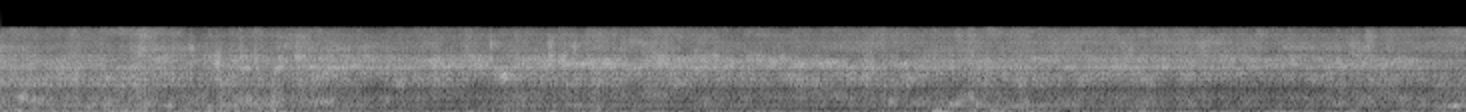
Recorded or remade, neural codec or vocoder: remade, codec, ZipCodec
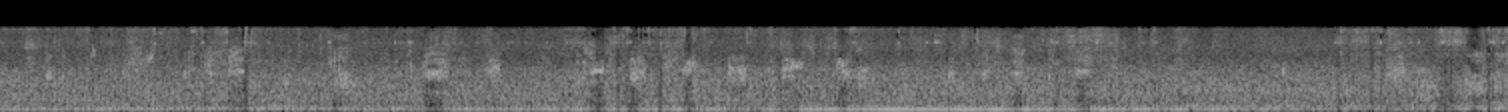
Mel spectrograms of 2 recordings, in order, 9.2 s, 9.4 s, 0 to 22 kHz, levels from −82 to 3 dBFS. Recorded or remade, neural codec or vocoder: recorded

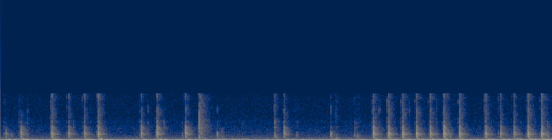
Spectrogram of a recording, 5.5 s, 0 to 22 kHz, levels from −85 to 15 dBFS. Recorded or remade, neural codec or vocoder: recorded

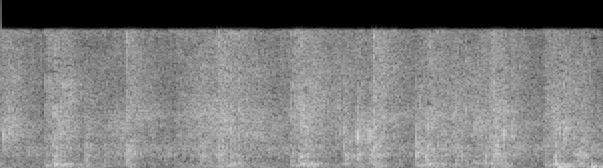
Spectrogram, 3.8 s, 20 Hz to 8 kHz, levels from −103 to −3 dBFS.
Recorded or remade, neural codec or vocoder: recorded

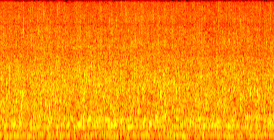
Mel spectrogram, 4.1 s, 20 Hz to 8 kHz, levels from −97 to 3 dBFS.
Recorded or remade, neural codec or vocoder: recorded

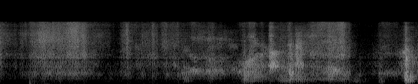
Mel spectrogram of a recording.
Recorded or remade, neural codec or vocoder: remade, codec, ZipCodec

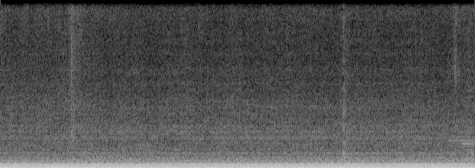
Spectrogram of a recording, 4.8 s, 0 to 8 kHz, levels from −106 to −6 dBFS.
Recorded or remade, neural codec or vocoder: recorded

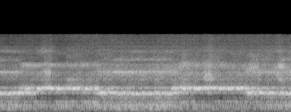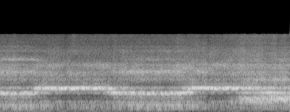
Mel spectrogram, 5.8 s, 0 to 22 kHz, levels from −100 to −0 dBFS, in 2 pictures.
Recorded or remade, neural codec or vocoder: remade, codec, ZipCodec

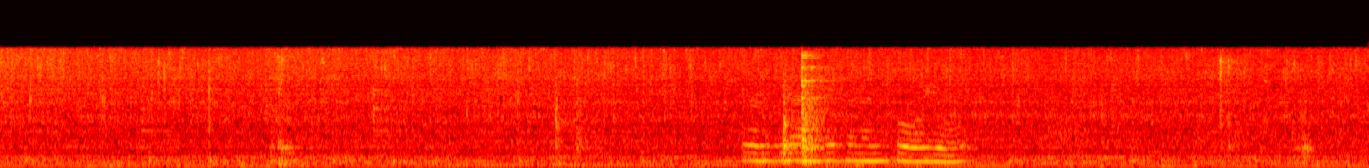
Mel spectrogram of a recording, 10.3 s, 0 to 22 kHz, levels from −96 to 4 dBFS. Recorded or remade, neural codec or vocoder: recorded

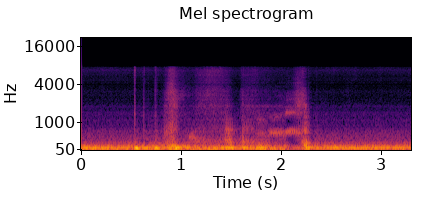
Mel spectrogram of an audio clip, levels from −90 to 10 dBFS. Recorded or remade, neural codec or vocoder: remade, codec, ZipCodec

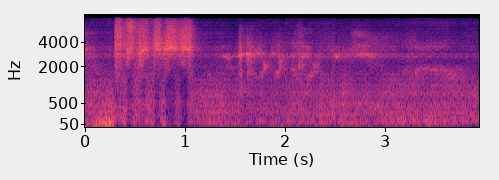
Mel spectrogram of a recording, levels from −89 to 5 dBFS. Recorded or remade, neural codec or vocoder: remade, codec, ZipCodec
